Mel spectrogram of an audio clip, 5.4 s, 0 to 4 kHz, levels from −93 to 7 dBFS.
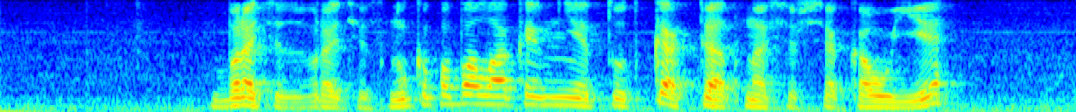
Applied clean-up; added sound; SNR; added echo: none; none; none; none.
